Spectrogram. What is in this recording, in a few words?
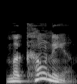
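"meconium", English, British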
